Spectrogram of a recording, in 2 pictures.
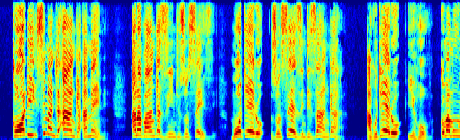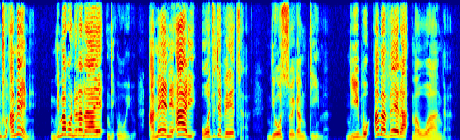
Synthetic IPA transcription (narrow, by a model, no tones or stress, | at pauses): kɔɗisimand͡ʒaʔaŋɡaʔamɛnɛ̰ | anap̬aŋɡazintʰuzɔnsɛzi | mɔtɛɾɔzɔnsɛzindizaːŋɡa̰ | ak̬ut̬ɛɾɔjɛɦɔːvakɔmamuntʰuʔamɛnɛ̰ | ndimakɔndɛɾanajɛndiʔṵːju | amɛnɛʔaɾiwɔd͡zit͡ʃɛp̬ɛt͡sʰa̰ | ndiwɔswɛkam̩tḭːma | ndip̬ɔamavɛɾamauwaːŋɡa̰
